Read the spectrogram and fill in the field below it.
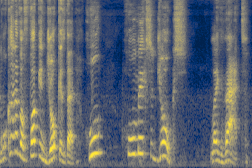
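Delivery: heated, high-pitched comeback; retold snapping. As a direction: challenge him, punching the questions. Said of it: "when I snapped".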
